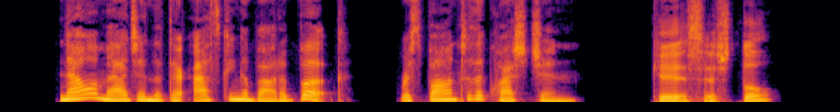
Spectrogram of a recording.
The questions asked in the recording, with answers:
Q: ¿Qué es esto?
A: Es un libro.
